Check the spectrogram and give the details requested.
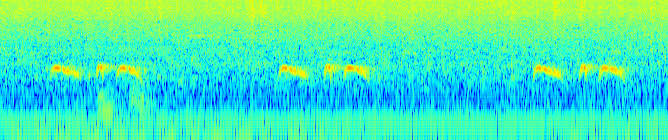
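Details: Scaled dove, known locally as fogo-apagou, singing in a natural setting: soft cooed three-note phrases, the first falling and the next two short and arched, repeated three times about every two and a half seconds over a steady low hum.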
